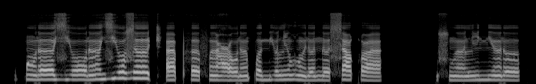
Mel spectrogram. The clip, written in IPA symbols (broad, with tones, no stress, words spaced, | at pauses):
pɔ̃˩ɾɐː˨zʲɔː˩ ɾɐ̃ː˦zʲɔ˥zɐː˥ t͡ʃʼa˨pʰɐ˨fɐ̃˨ʕɔ˩ ɾɐ̃˥ pʌ˨mʲɔ˦lĩ˥ʁʷẽ˩ ɾɐ˦nɐ˩ sa˥qʷa˨ | sʷɐ̃ː˩lĩ˨nʲɐ̃ː˨ ɾʌ˩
